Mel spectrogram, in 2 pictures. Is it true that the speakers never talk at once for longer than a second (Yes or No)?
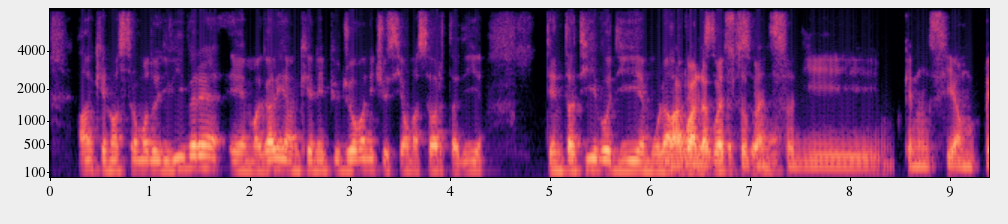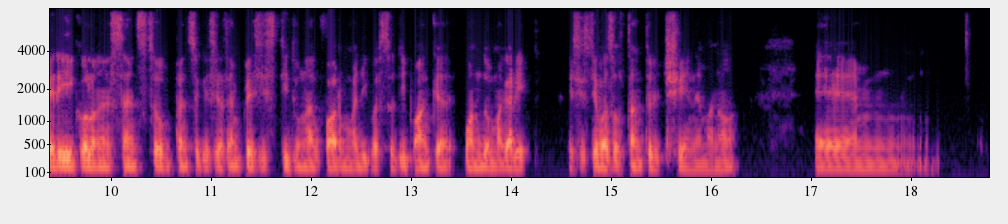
No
